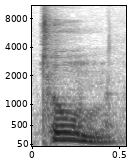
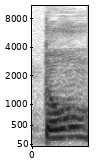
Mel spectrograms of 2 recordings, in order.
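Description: First: The vowel sounds like oo, no b. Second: The vowel sounds like oh, with b. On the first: The speaker calls it right. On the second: The speaker calls it wrong. "ಟೋಂಬ್ ಅಲ್ಲ"

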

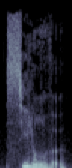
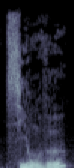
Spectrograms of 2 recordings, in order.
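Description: First: An L sound links si and on. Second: The vowels of si and on meet directly. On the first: The speaker calls it right. "add this L between the two" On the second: The speaker calls it wrong. "it will create what we call a hiatus"

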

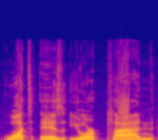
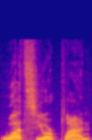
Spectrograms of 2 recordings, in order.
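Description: First: The word is is said in full. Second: The word is is shortened to an s sound.

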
